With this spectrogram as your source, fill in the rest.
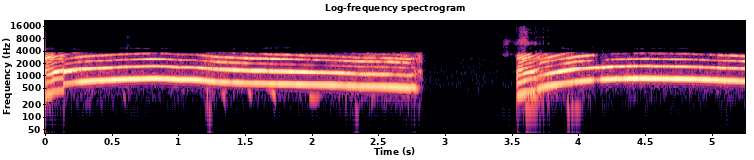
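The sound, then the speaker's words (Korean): A child's voice imitates a fire alarm siren with two loud, sustained wails: a long tone that slowly slides downward, a brief breath, then a second wail that sweeps up and holds. “한번 화재 경보 기술 내봐요.”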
